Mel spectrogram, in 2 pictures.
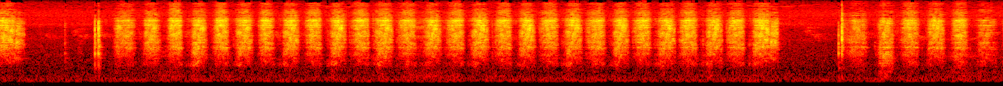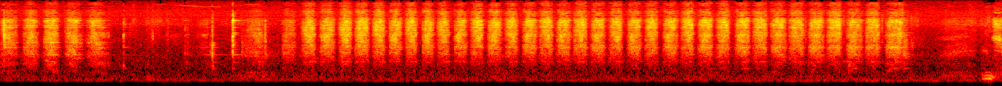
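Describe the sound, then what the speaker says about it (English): A German brake file rasping against brake parts during a pad and rotor job on a Buick LeSabre: long runs of quick, even back-and-forth filing strokes, close and steady, broken by a few short pauses. "I'm buying that German brake file from Germany"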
